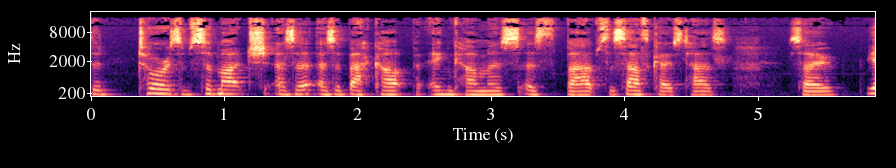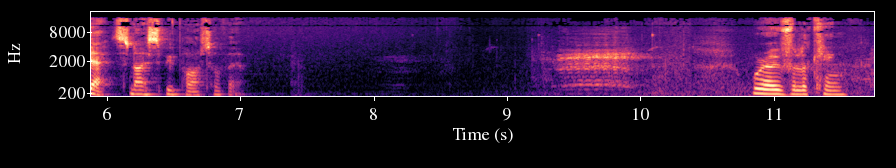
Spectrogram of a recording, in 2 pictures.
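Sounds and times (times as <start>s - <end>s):
speech: 0.0s - 7.1s, 10.8s - 11.7s
low hum: 0.0s - 11.7s
sheep bleating in a lambing shed: 8.0s - 8.6s, 9.2s - 10.1s.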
